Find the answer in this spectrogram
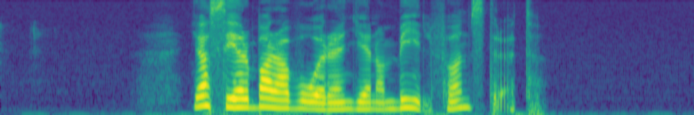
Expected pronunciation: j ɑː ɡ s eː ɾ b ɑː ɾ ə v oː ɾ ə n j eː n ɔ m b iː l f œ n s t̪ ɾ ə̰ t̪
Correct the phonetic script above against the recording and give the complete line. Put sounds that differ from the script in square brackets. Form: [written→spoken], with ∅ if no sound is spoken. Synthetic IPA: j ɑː ɡ s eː ɾ b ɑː ɾ [ə→a] v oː ɾ ə n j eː n ɔ m b iː l f œ n s t̪ ɾ ə̰ t̪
